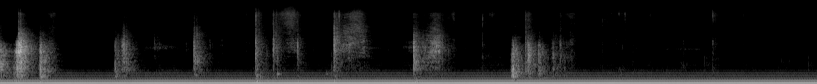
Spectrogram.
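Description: A deck of oracle cards handled and shuffled by hand: several short papery riffles and slides at uneven intervals, mostly in the first five seconds. Under them runs a steady, low droning music bed.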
